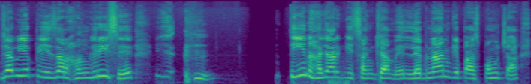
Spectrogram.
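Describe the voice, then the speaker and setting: A man's voice: high-pitched, measured pace, no echo, clean studio sound. A man teaching a current-affairs lesson in a plain explaining manner, pointing things out on a map and using many fillers. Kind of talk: explainer lecture.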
